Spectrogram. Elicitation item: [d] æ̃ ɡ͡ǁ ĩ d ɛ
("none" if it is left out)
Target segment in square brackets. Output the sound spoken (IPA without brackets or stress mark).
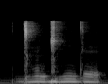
ɡ͡ǀ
